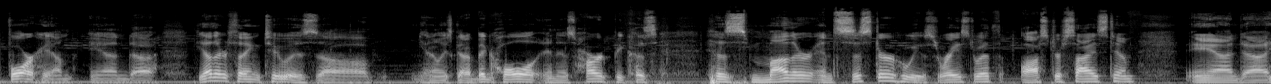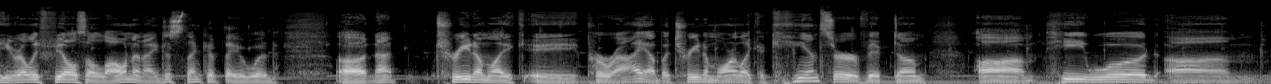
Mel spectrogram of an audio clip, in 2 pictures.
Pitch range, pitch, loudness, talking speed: 90-115 Hz, 100 Hz, -19 LUFS, 150 wpm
